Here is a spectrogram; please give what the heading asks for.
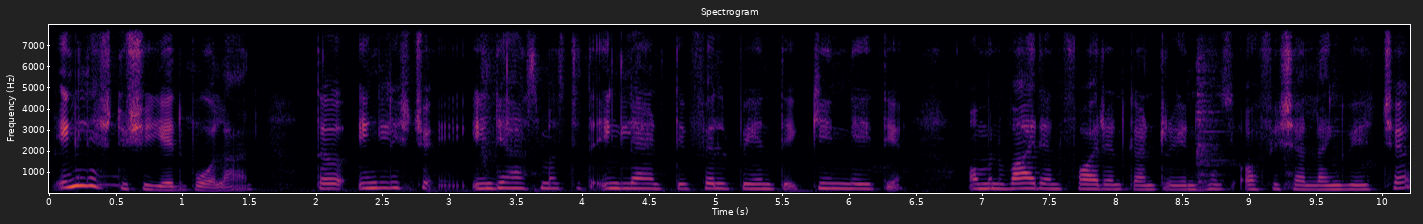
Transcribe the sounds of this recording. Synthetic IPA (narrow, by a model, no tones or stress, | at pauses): ĩŋɡliʃt̪uʃʰijed̪boːla̰ːn | t̪ɐiŋɡliʃt͡ʃʰuiɳɖijaːsmɐzt̪it̪ɐ̰ʔiŋɡlaːɳɖt̪ifilpiːnt̪ikinːejt̪i | omɐnʋaːɾʲɐnfoːɾɐnkɐɳʈɾiinɦɐzoːfiʃɐlːaːŋɡʋeːd͡ʒt͡ʃʰi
